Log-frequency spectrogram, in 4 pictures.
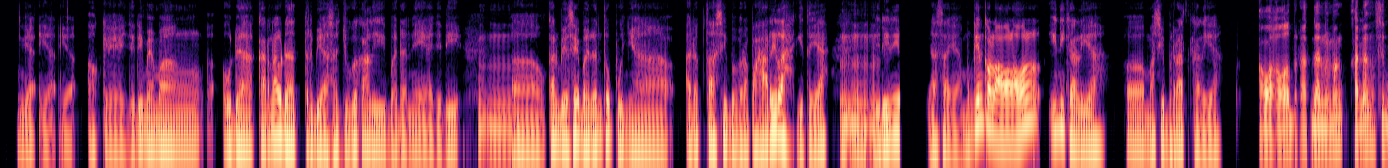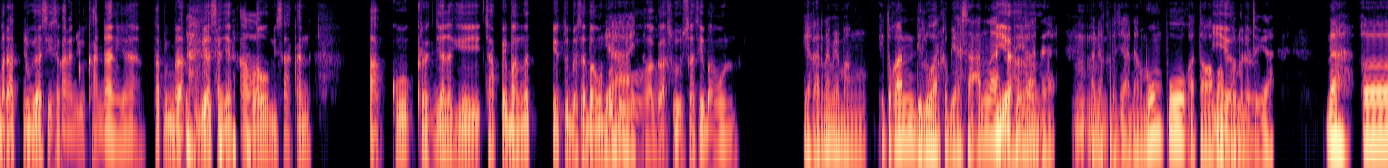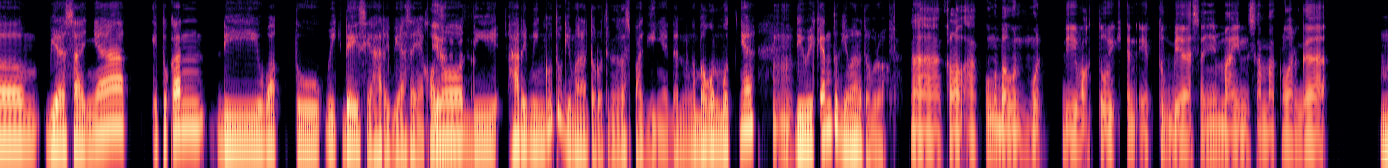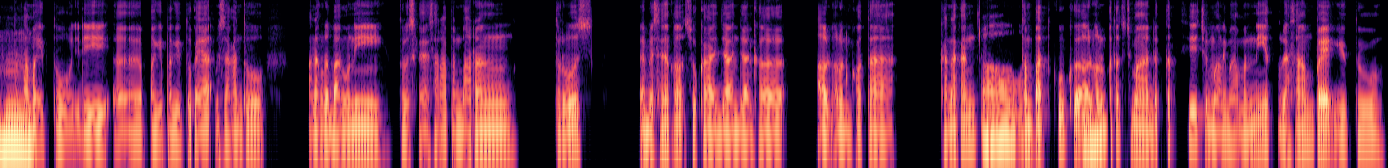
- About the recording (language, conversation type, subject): Indonesian, podcast, Kebiasaan pagi apa yang membantu menjaga suasana hati dan fokusmu?
- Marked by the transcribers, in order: other background noise; chuckle; in English: "weekdays"; in English: "mood-nya"; in English: "weekend"; in English: "mood"; in English: "weekend"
